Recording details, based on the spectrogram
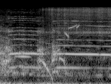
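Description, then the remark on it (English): A rooster crows once, a loud, brassy call with rising and falling pitch, cut short after about a second, over a faint steady tone. “Where the rooster crows.”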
